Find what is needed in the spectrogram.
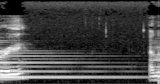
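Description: A single note plucked on a Fender electric guitar, ringing out clean and fading slowly for almost two seconds.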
